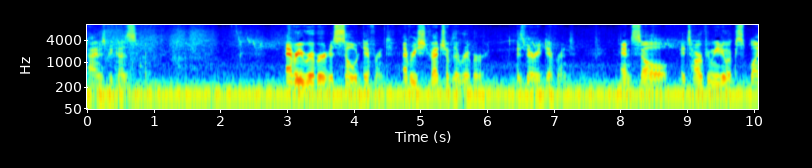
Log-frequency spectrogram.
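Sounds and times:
electric motor humming: 0.0s - 10.0s.

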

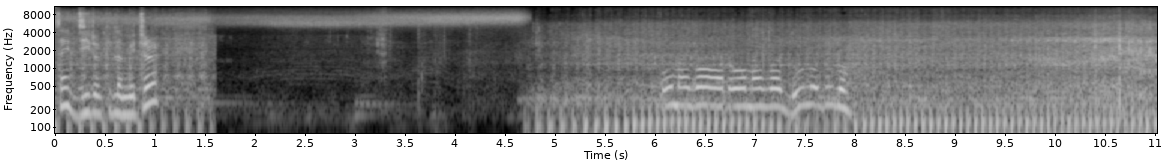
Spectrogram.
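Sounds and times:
motorcycle engine: 0.0s - 2.1s, 4.6s - 11.0s.

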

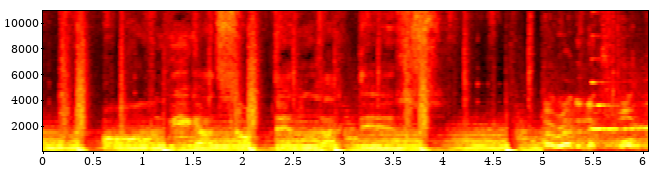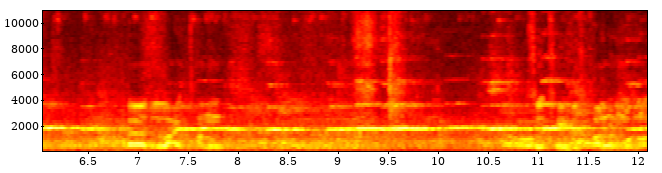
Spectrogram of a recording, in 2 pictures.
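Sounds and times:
echoing station noise: 5.0s - 12.0s
high-pitched metal squeal: 5.0s - 12.0s.

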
